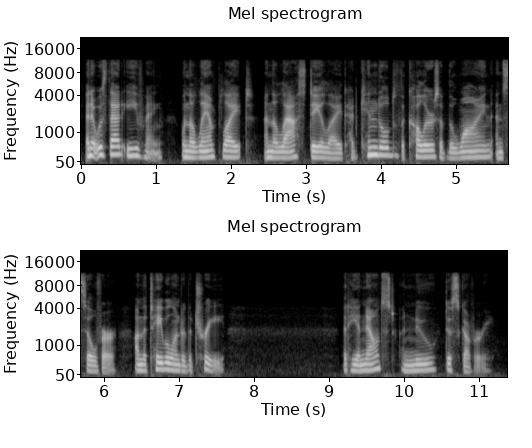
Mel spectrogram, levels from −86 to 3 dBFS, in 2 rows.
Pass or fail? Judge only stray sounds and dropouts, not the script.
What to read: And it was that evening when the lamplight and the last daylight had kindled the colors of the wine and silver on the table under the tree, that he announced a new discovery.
pass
